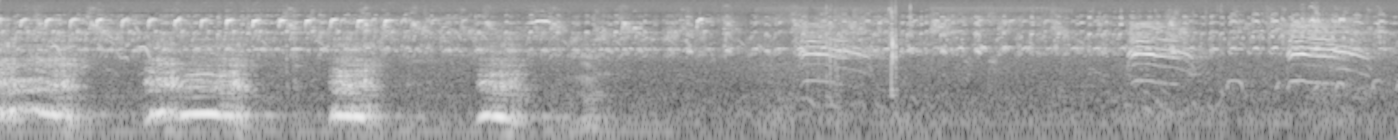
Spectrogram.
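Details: Wild lion roaring at Kambaku River Lodge, Kruger National Park, during an old male's territorial fight with young males; four heavy, booming roars in the first six seconds, then fading into birdsong with whistled, sweeping calls.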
